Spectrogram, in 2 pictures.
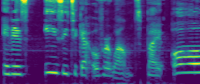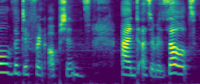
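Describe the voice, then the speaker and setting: An English teacher delivers a scripted video lesson to camera, bright and upbeat, enunciating every word clearly. Her slightly high voice turns gravelly with fry at phrase ends, and she sounds close to the mic in a small indoor room.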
